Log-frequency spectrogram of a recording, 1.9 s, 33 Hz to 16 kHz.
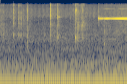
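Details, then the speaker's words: Merits Roadster S4 mobility scooter, new after assembly: ignition turned on, light clicks then steady high electronic beep and it won't drive, meaning the freewheel is in neutral; fix by disengaging the yellow neutral lever at the back. "and if you turn on your ignition and you can hear the scooter beeping at me and it won't Thrive either this means we're in neutral so you'll want to disengage the neutral lever"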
